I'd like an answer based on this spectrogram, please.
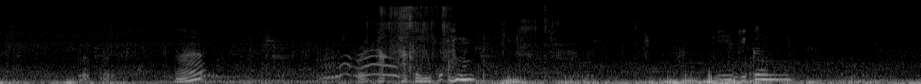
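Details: A stray tabby cat known for "talking" purrs in a low, steady rumble, broken by a few short, rising, chirpy meows, while a person talks nearby.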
